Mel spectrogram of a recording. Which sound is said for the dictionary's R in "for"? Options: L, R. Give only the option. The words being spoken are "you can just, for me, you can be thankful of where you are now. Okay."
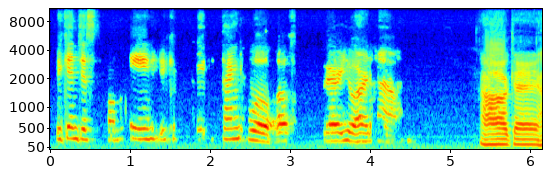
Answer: L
